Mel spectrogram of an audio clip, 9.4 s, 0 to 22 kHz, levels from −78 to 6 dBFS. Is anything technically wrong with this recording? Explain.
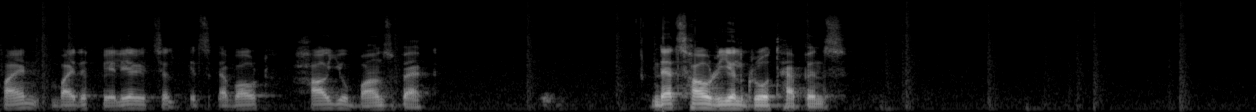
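Yes. Between 4.81 and 5.19 s the automatic gain control falls: having judged the input too loud or its background noise too strong, it reduces its gain by about 4 dB over those 0.38 s, and the speech settles to a lower level. What separates this from the talker moving, heard around 2.5 s and again near 8 s, is that the room noise drops with the voice. A change in distance alters only the voice, while a gain change lowers everything the microphone picks up.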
